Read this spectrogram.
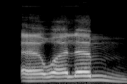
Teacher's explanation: Rapatkan bibir. Ada dengung tapi sikit, sekejap aja.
